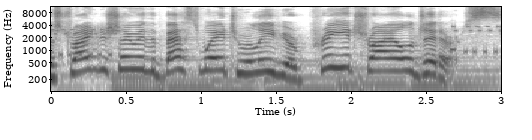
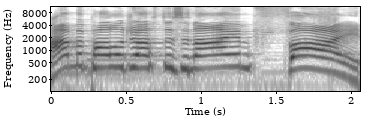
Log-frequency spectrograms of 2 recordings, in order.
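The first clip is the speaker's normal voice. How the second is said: shouting loudly, louder and higher; 3 semitones higher, 5 dB louder than usual. Demonstrating the Chords of Steel voice workout before a trial, shouting. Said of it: "shouting, "I'm fine" in a really loud voice".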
